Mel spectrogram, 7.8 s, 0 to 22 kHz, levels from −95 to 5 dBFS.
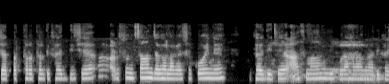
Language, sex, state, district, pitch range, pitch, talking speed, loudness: Hindi, female, Bihar, Araria, 185-205 Hz, 195 Hz, 155 wpm, -20 LUFS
